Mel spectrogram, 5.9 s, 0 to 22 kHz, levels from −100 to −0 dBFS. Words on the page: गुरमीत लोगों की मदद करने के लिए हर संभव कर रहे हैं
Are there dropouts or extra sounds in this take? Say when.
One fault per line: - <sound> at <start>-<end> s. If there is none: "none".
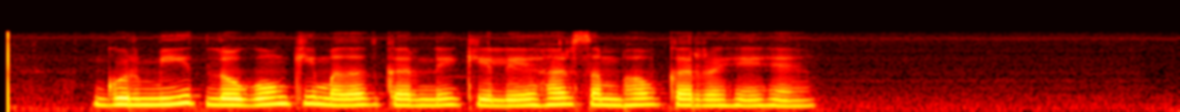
none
